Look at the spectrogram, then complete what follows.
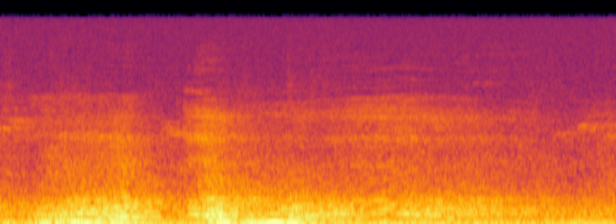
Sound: deep humming sound

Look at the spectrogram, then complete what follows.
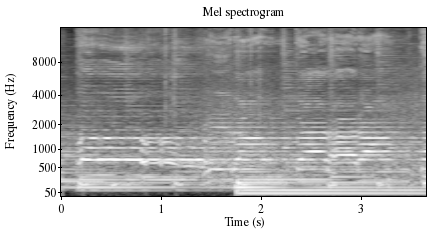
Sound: camera clicks

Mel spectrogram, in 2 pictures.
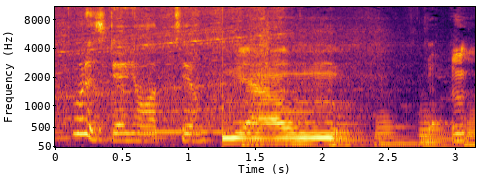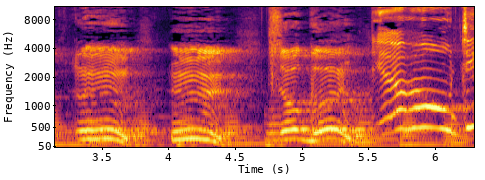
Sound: loud chewing

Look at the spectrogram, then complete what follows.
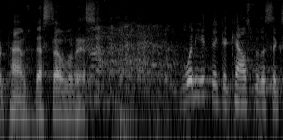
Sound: audience laughs

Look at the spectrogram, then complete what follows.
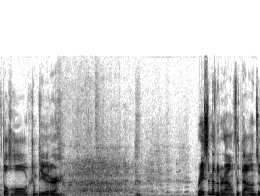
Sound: audience laughs

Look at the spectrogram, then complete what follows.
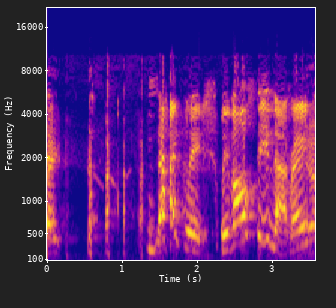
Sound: laughing

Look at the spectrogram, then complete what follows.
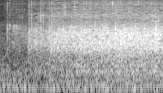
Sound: applause

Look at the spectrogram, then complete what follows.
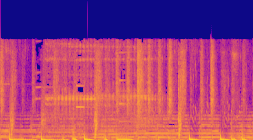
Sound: tools cranking

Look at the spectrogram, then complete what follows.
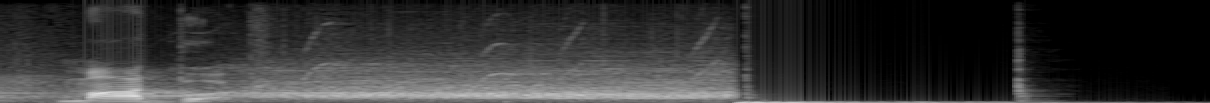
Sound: audience cheering

